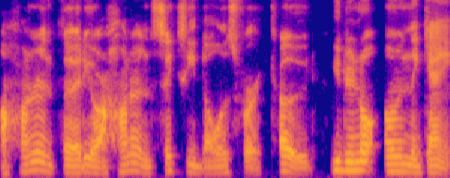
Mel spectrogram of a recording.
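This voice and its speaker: A man speaks at a medium pitch with a bright, sharp tone and ordinary pitch variation. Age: middle-aged. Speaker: gaming commentator. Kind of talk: opinion commentary to camera. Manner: indignant, ranting.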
